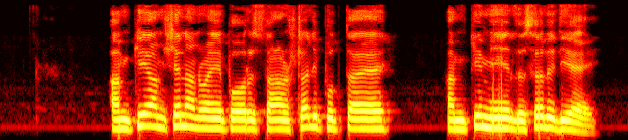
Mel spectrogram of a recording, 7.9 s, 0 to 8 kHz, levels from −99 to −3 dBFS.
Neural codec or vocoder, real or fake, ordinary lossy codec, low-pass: autoencoder, 48 kHz, 128 numbers a frame, DAC-VAE, trained on Japanese speech; fake; MP3, 64 kbps; 7.2 kHz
